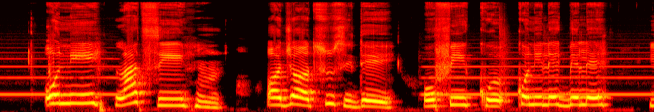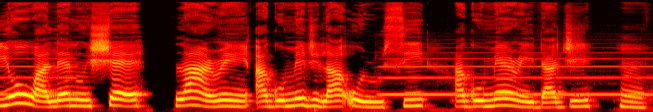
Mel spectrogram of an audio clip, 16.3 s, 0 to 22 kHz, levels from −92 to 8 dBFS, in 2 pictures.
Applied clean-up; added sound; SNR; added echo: none; Wind instrument, woodwind instrument; 18 dB; none.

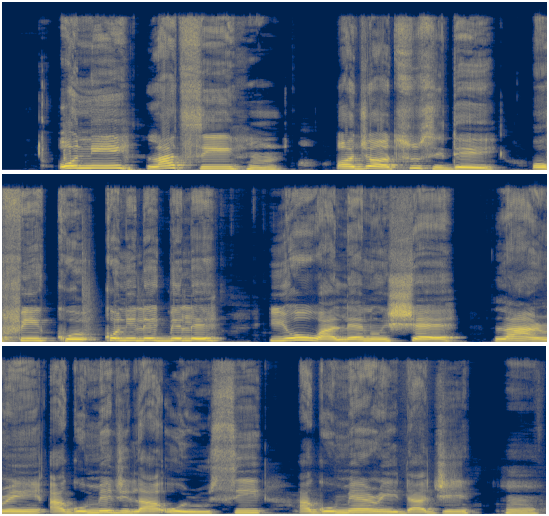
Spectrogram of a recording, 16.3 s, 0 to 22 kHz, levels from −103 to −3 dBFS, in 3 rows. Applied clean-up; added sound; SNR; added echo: none; none; none; none.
